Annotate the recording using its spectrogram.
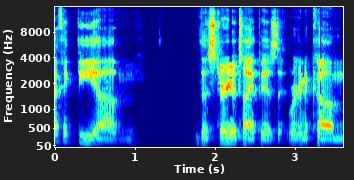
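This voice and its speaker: Someone speaks loudly at a moderate pace with an American accent. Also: man. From United States. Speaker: game marketing manager. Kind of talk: casual interview chat. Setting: remote call from Japan.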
